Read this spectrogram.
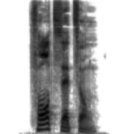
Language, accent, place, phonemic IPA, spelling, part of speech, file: German, Germany, Berlin, /ˈfɔʁtˌzɛt͡sʊŋ/, Fortsetzung, noun, De-Fortsetzung.ogg
- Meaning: 1. continuation, resumption 2. instalment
